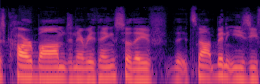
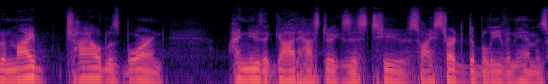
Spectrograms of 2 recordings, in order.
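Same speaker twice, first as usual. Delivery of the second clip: put-on hushed, lowered voice, quieter; 4 semitones lower, 8 dB quieter than usual. Retelling a woman's answer to a question, imitating her lowered voice. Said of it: "she lowers her voice and looks around".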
